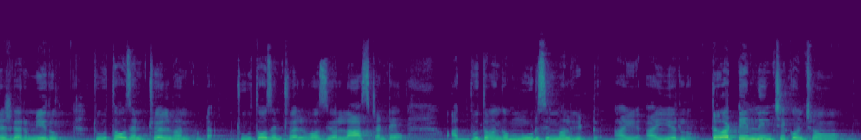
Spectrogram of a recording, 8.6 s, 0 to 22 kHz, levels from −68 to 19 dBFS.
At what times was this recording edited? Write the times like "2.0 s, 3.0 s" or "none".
7.0 s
